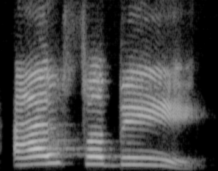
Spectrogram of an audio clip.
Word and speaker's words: alphabet: And the pronunciation of this word is alphabet. Alphabet. Okay, T will be silent and we'll pronounce this word as alphabet.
